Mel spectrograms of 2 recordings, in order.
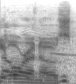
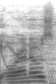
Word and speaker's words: Uranus: So it would be Oranos. It would be Oranos because proper Roman pronunciation of their god equivalent to that would be Uranus, not Uranus.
